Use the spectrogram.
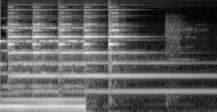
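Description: A stock market opening bell rings loud and close as a rapid run of metallic strikes, stops abruptly, and leaves one last clang that hangs and slowly fades. No one speaks.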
